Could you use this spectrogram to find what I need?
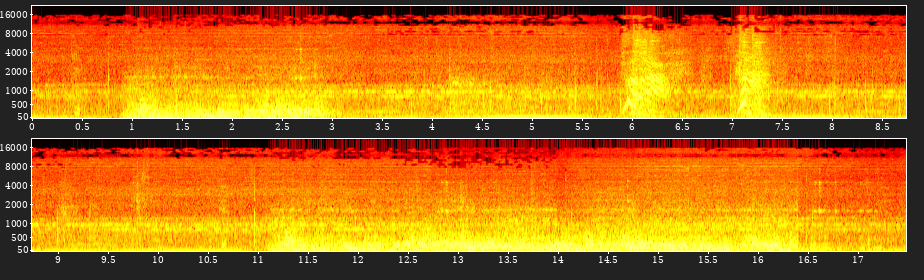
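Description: A heavy stone mechanism grinds as it turns.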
